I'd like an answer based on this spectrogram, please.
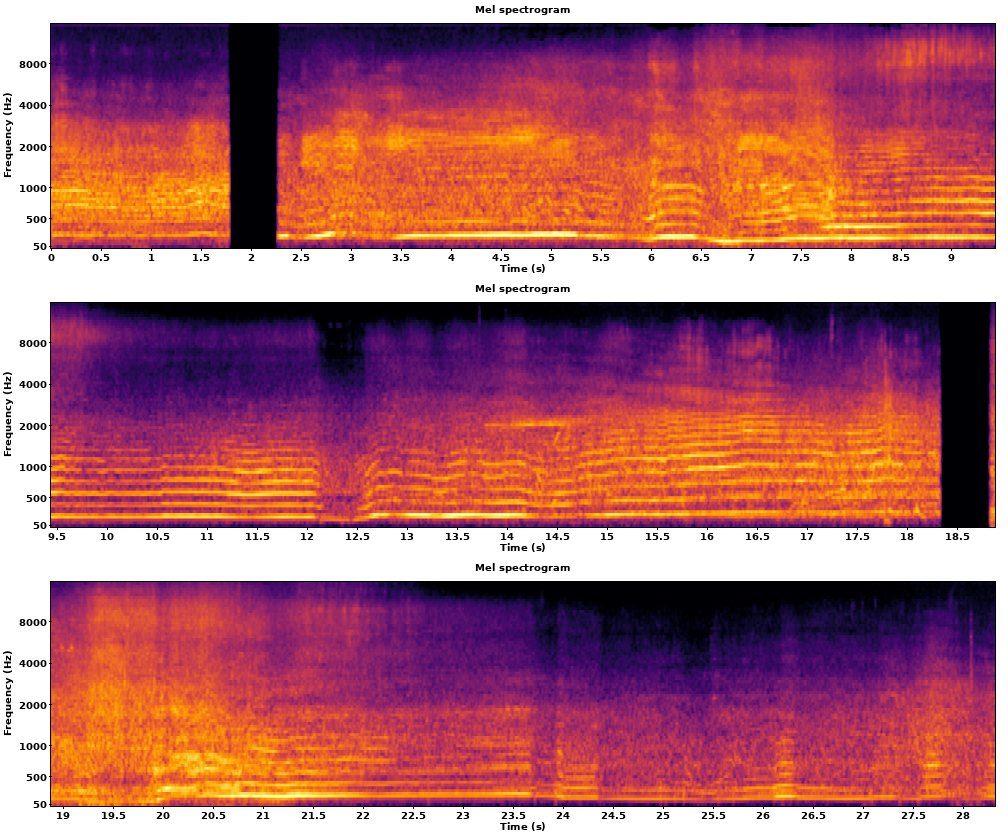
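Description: Rally car engines revving hard through a snowy corner, their pitch swooping up and down with the throttle. Two brief cuts to silence split the sound into three passages, one car after another.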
